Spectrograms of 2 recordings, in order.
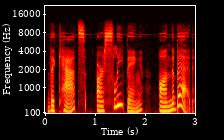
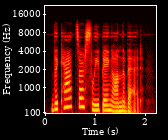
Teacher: Every word the same, no up and down. It sounds boring and unnatural.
